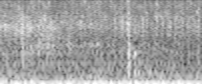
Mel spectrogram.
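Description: Butter with cinnamon sticks, cloves and crushed cardamom sizzles in a pan on the hob: a steady, close frying hiss with one small pop midway, and no talking.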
